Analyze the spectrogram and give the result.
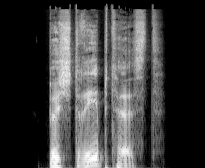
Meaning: inflection of bestreben: 1. second-person singular preterite 2. second-person singular subjunctive II
- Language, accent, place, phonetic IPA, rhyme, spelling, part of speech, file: German, Germany, Berlin, [bəˈʃtʁeːptəst], -eːptəst, bestrebtest, verb, De-bestrebtest.ogg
